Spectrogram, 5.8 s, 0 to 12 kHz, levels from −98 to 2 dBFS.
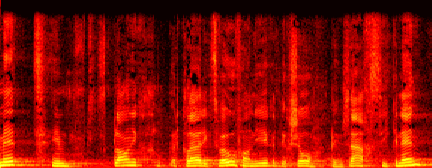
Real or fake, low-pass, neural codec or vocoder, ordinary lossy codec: real; 10.8 kHz; none; none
